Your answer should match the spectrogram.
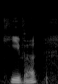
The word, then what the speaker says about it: Khiva: historic Silk Road town called Hiva. It's spelled Khiva, Kiva.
